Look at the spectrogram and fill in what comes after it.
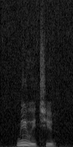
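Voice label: "mewityou", Nigerian Pidgin, female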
